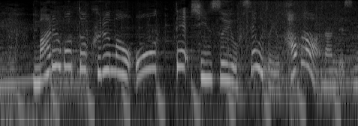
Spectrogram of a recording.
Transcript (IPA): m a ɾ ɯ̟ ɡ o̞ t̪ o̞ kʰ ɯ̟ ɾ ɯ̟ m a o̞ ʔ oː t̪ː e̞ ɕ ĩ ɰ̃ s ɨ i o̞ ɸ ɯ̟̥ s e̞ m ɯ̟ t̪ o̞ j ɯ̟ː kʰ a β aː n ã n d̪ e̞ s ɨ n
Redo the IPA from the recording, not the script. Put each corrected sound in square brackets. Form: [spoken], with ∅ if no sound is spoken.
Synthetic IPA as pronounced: m a ɾ ɯ̟ ɡ o̞ t̪ o̞ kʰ ɯ̟ ɾ ɯ̟ m a o̞ ʔ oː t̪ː e̞ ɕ ĩ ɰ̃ s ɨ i o̞ ɸ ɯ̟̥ s e̞ m ɯ̟ t̪ o̞ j ɯ̟ː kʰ a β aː n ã n d̪ e̞ s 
